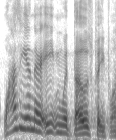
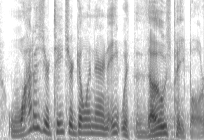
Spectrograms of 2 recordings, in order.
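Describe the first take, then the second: First: "he" lifted higher in an affronted, gossipy ask; mock-outraged critic asking why; indignant question. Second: A mildly disdainful religious critic asking why; mock-indignant Pharisee, understated; snooty question. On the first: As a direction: sound scandalized about who he eats with. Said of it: "Anytime those quotes show up, it's scary". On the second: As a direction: sniff at the sinners, lightly. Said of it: "They start asking Jesus' disciples pretty much this".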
